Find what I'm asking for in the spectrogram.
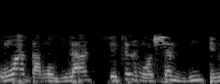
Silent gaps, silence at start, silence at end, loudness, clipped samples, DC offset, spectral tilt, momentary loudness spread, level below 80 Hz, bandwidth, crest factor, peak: none; 0 s; 0 s; -31 LUFS; under 0.1%; under 0.1%; -10 dB/octave; 4 LU; -54 dBFS; 4.3 kHz; 14 dB; -16 dBFS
